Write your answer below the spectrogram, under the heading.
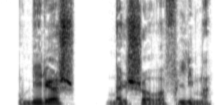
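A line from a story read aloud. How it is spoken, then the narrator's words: Quiet question. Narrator (Russian): тихо спросил Форман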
